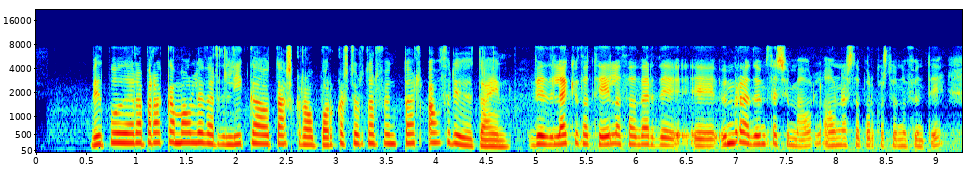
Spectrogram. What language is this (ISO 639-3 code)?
isl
